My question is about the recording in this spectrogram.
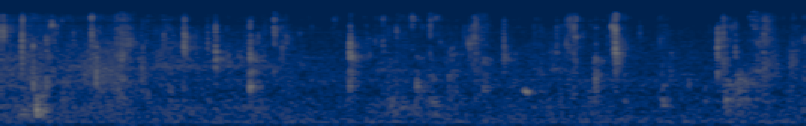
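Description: Border Collie puppies lapping and chewing soft food from a shared bowl: faint, irregular wet smacks and clicks.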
